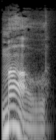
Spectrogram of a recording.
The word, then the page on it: mull: British English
